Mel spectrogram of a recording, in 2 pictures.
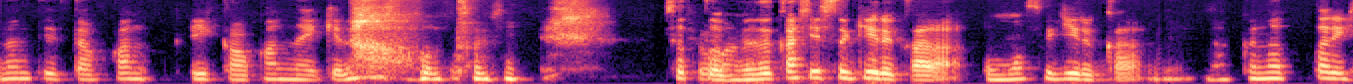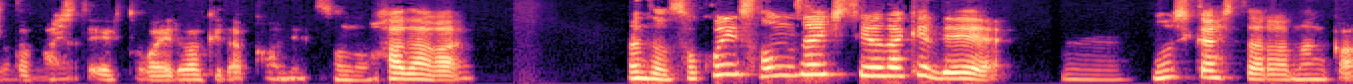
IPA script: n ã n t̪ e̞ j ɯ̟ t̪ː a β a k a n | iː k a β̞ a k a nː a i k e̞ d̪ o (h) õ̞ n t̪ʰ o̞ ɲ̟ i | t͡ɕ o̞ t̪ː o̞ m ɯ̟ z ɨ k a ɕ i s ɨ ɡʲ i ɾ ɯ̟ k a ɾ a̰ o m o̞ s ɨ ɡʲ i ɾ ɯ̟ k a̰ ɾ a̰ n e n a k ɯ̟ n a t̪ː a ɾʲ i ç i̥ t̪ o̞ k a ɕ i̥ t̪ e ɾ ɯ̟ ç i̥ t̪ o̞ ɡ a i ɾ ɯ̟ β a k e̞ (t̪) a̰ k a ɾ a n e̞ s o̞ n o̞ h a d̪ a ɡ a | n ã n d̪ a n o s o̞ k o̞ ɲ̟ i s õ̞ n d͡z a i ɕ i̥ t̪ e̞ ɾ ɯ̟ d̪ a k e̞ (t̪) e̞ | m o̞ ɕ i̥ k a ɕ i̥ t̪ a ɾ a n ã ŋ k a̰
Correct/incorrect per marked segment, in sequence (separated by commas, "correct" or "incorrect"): correct, incorrect, incorrect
